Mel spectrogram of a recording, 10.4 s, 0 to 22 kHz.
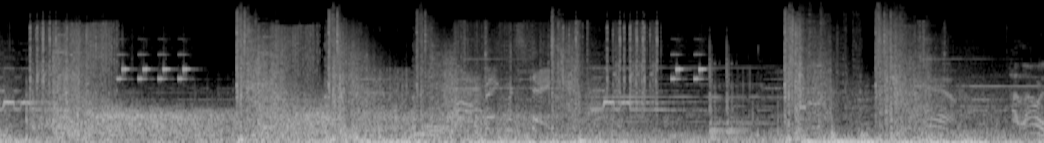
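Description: Turret gunfire in Fallout 4: dense, loud bursts of automatic fire and heavy booms that pile up continuously, with electronic beeping tones and a voice talking over the battle.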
